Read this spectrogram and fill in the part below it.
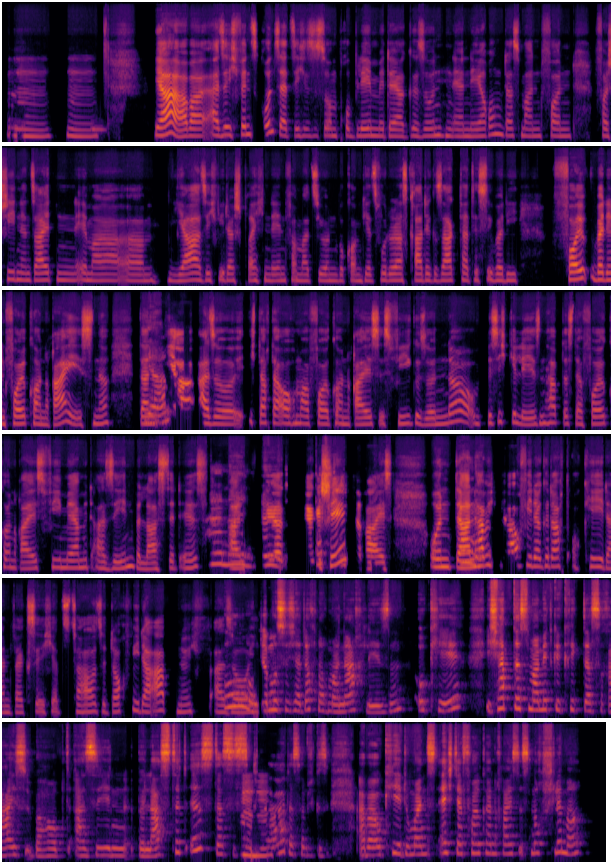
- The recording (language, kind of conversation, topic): German, unstructured, Wie wichtig ist dir eine gesunde Ernährung im Alltag?
- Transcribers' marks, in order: surprised: "Oh"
